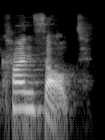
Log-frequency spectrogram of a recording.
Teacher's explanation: So in the word consult, many people would say that word like consult, meaning the first syllable is accented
